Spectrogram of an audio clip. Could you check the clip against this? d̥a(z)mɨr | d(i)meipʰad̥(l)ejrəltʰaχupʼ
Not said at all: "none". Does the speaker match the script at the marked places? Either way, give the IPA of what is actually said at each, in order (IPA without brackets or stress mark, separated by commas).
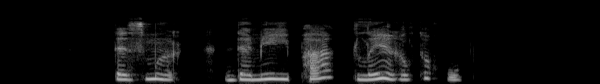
z, a, l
